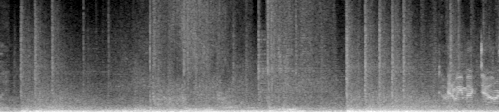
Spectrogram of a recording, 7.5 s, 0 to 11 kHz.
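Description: A destroyed enemy mech explodes in MechWarrior 5: Clans, heard as a loud, sustained rumbling boom with a fresh burst midway and crackling debris, over constant battle noise.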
